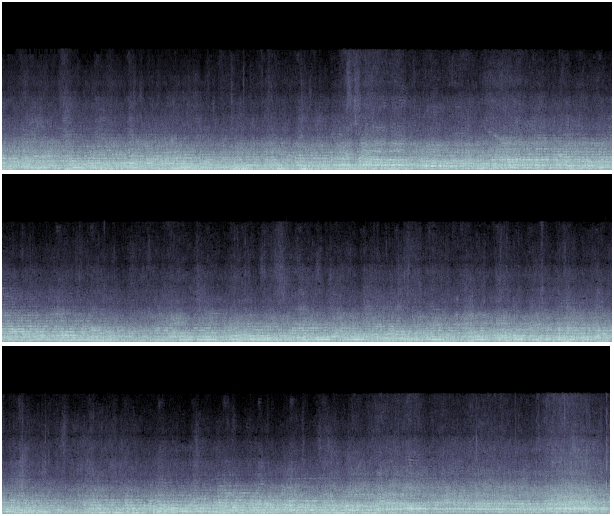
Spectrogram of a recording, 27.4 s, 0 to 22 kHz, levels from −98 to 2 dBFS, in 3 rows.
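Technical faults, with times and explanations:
Throughout, overlap-add ripple. The sound was cut into windowed frames and rejoined with overlaps that don't sum to a steady gain. The level rises and falls once per frame, by about 11 dB, at around 300 Hz. That fast modulation sounds like a metallic buzz with extra tones around each note.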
